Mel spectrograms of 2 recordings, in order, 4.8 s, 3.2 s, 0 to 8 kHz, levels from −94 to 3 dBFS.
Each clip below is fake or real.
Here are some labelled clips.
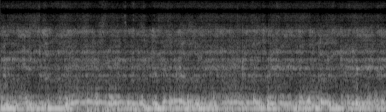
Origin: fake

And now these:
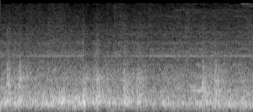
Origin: fake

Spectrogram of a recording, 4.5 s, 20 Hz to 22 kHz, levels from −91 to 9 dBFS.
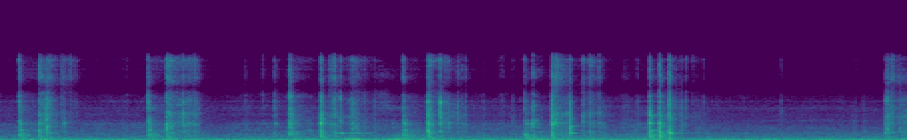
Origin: fake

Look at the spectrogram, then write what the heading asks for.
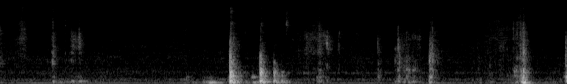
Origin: real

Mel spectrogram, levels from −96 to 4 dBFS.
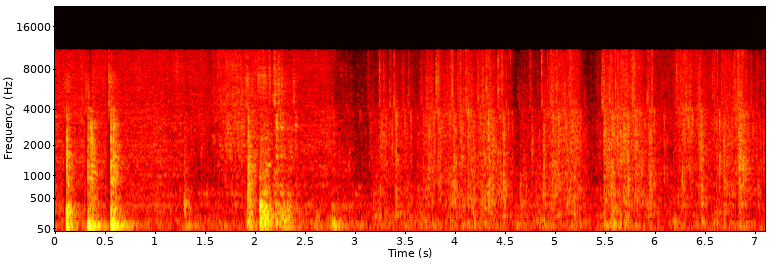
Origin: real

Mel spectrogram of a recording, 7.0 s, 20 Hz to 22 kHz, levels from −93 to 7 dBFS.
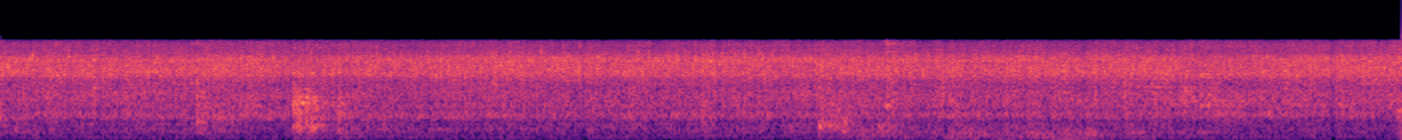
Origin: real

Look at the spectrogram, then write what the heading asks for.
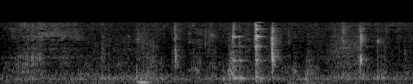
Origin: fake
